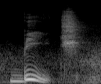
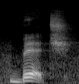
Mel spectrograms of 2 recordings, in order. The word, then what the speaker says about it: beach: conhece essa palavra e a gente fala assim, ó, beach, beach, ok? Só que o que acontece muito é os alunos pronunciarem essa palavra bitch, alright?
